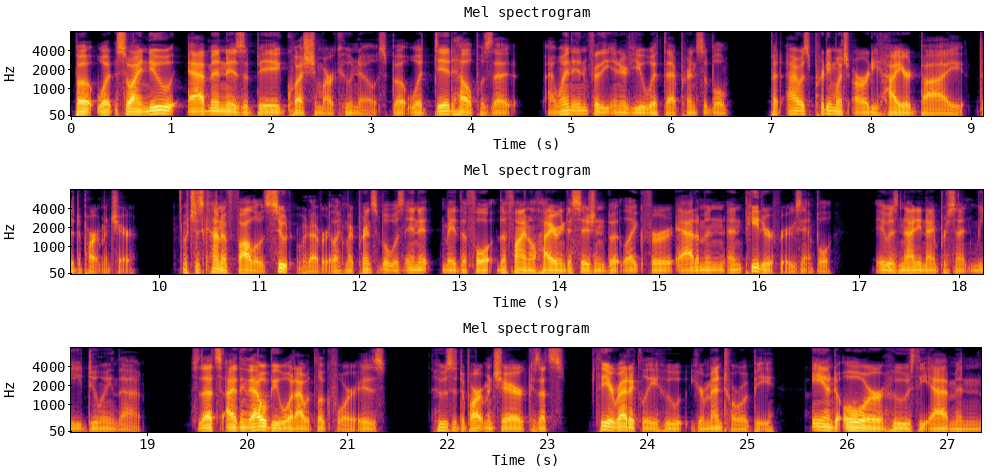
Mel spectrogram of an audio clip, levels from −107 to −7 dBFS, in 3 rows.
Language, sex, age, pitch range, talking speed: English, male, 20-39, 75-100 Hz, 235 wpm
